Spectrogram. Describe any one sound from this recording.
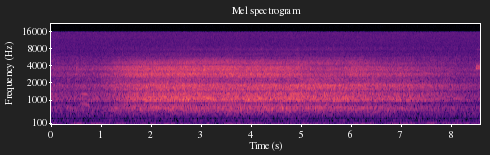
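A football video game's crowd cheers and swells through a phone speaker.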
